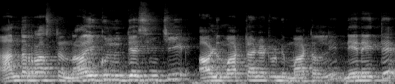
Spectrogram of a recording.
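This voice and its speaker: A man's voice: high-pitched, fairly even intonation, fast talker, fairly bright tone, echoey room. A man from Andhra Pradesh delivers emphatic political commentary, arguing with rhetorical questions.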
